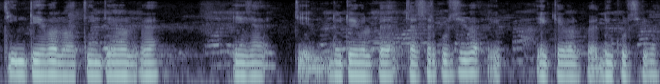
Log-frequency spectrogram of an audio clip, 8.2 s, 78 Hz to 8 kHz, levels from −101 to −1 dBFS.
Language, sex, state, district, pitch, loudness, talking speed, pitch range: Hindi, male, Uttar Pradesh, Gorakhpur, 130 Hz, -36 LUFS, 155 wpm, 130-135 Hz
